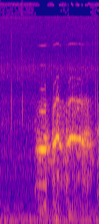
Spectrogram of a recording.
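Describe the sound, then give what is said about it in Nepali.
A rooster crows once, a hoarse, strained call broken into a few pulsing swells that holds to the end. It is fairly loud and heard alone, with no voices. “कस्तो मजाले भाले बासिराखेको थिएँ कि।”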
